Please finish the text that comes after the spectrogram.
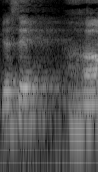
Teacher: شروع میں آپ کی آواز حلق کے آخری حصے سے آئے گی اور اس کے بعد منہ کے خالی حصے سے آواز آئے گی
